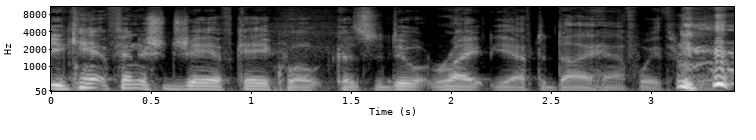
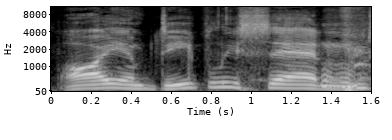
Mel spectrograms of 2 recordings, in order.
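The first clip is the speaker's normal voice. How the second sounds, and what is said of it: John F. Kennedy impression. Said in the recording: “That's my JFK”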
